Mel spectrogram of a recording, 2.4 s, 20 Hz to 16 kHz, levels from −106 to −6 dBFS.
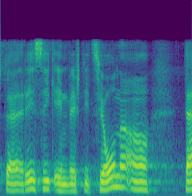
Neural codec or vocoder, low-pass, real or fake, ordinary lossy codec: none; 7.2 kHz; real; none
